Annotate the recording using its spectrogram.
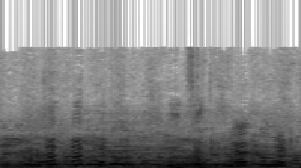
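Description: Voices talking, with chatter in the background.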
